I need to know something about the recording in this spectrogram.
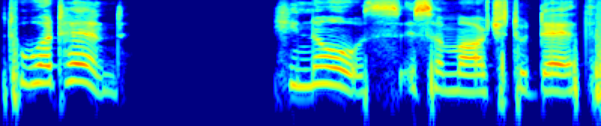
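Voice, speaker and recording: A woman from Mexico, a poet, introducing and reciting her own work in a solemn, deliberate manner. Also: mid-range voice, warm tone, no echo, poor audio.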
